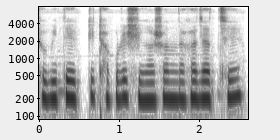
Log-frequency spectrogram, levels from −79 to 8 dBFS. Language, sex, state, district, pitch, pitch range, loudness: Bengali, female, West Bengal, Cooch Behar, 200 Hz, 200-210 Hz, -15 LUFS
